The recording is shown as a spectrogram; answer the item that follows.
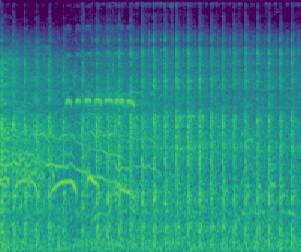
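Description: A machine knocking steadily and rapidly, about nine even beats a second, with children's voices calling over it.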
